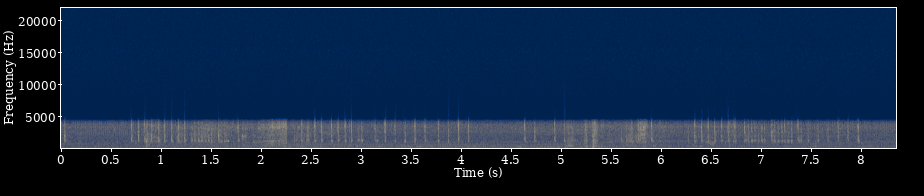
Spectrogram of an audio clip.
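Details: Guinea pig, possibly the most fearful of the group, grinding and chattering its teeth in bursts of rapid, sharp clicks over a steady fan hum.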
